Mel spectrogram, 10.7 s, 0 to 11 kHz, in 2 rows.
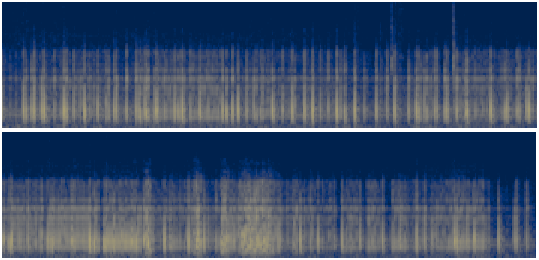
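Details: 1953 Ever Ready Sky Queen battery valve radio. On power-up with the volume up, a loud buzzy drone with rapid pulsing flutter: unwanted droning noise, cause not yet found.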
